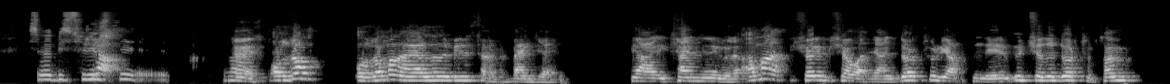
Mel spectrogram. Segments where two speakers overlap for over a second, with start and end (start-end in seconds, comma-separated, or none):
none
